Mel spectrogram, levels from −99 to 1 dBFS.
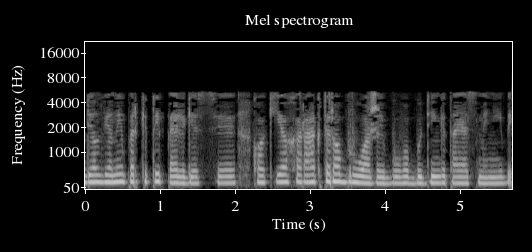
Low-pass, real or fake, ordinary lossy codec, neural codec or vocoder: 5.4 kHz; real; MP3, 24 kbps; none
